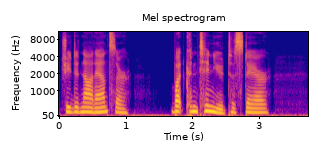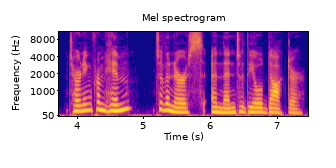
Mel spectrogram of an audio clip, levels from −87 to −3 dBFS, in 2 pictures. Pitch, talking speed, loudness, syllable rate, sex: 185 Hz, 160 wpm, -16 LUFS, 4.7 syllables/s, female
